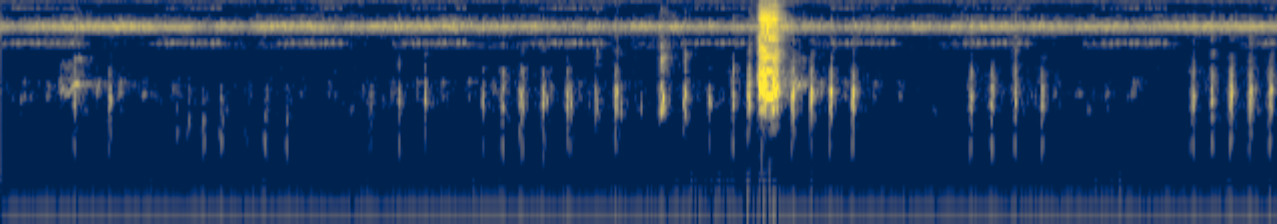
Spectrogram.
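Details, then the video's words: Red junglefowl calling at a decoy site: scattered clucks build into quickening runs of short, clipped notes, broken once by a loud crackle, against a steady shrill insect hum. "ต่อไก่ป่า ไก่เสียงดีมาก"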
